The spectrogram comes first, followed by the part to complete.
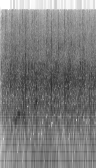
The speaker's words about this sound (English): Clap here if you are in now or are studying to be in the film industry.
